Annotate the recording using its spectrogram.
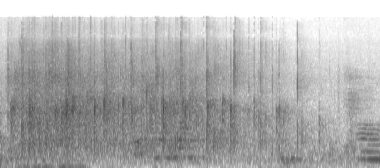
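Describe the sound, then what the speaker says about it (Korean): Audience applause welcoming a speaker at a Hanyang University business graduate school admissions session in a hall, a full burst of clapping that fades toward the end, with some voices underneath. "큰 박수로 맞이해 주시기 바랍니다."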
